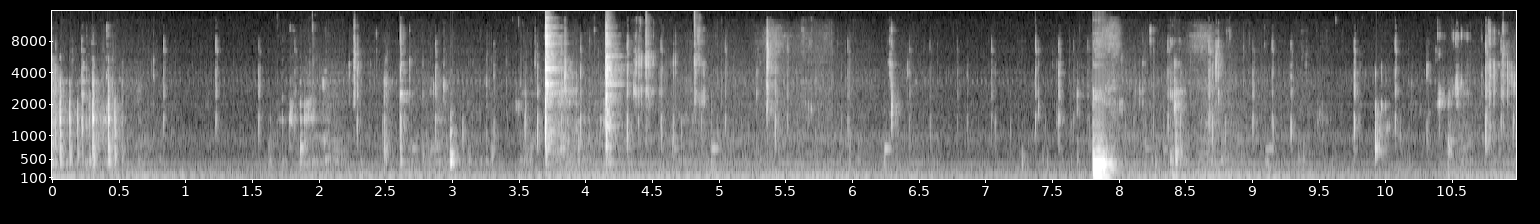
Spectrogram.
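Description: Person chewing a wad of mint chewing tobacco: faint, scattered wet clicks and squishes of the mouth and lips, with one louder noise about eight seconds in. A steady low hum runs underneath.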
